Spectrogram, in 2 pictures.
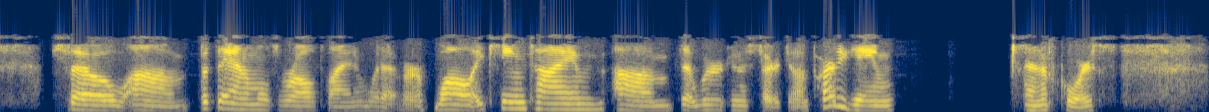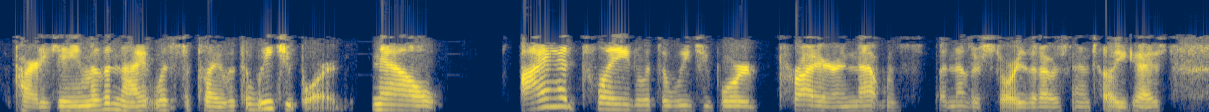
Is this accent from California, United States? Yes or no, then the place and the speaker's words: yes; Dixon, California, United States; I grew up in California, and I lived in this really small town called Dixon.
